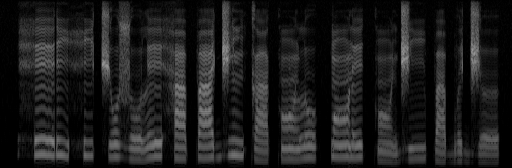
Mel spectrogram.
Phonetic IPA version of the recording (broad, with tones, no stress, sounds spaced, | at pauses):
h eː˦ ɾ i˦˨ h i˦ t͡ʃ o˧ z o˨ l eː˦ h a˧ p a˧ d͡ʒ ĩ˦ k a˨ k ɔ̃˧ l o˧ k͡p ɔ̃˦ ɾ e˦ k ɔ̃˨ d͡ʒ iː˦ p a˨ b ə˧ d͡ʒ ə˨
